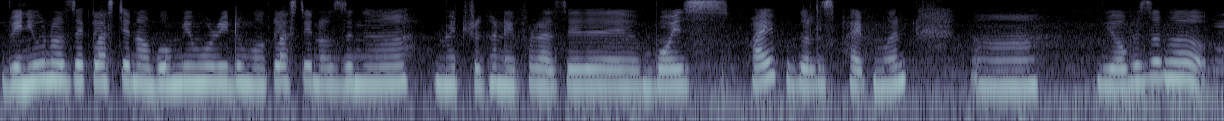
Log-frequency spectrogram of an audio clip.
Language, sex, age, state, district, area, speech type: Bodo, female, 18-30, Assam, Udalguri, rural, spontaneous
